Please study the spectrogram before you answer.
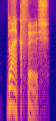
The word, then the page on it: blackfish: British English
